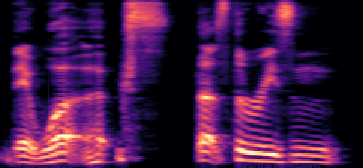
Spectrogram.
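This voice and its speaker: Male podcast panelist, medium pitch, slow and halting, casual review talk. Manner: halting, searching for words.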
